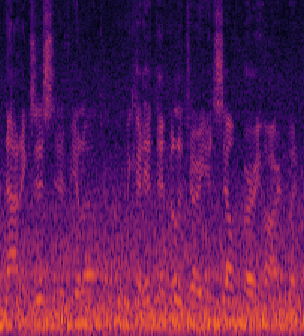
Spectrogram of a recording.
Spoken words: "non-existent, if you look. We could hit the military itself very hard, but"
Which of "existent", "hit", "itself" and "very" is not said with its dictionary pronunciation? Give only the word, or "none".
existent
